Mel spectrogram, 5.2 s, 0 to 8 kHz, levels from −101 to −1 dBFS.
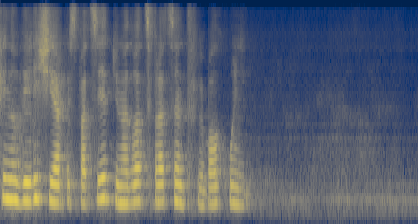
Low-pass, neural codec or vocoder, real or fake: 7.2 kHz; codec, 16 kHz, 0.7 kbps, FocalCodec; fake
